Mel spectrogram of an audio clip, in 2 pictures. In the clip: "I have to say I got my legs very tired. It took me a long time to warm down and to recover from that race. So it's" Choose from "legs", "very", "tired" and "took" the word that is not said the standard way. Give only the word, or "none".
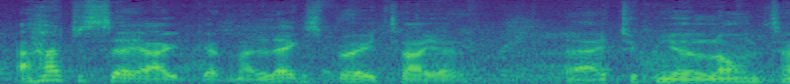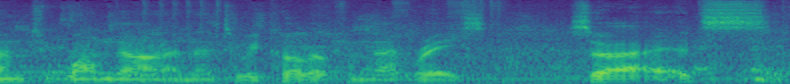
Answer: very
